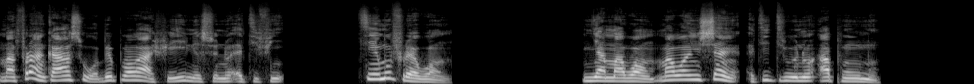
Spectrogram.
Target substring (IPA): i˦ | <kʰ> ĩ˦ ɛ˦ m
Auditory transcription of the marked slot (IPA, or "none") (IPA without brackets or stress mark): tʰ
